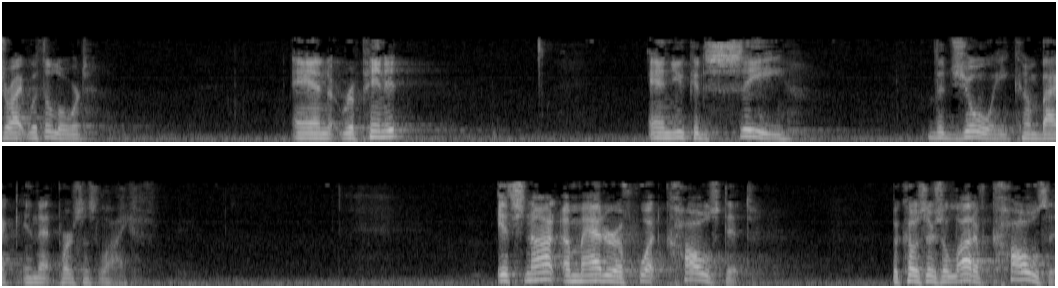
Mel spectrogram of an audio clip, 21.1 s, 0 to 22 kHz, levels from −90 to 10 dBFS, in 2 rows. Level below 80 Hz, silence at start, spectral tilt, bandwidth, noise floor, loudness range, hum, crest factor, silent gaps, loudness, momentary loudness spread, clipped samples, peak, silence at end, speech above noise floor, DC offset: -56 dBFS; 0 s; -4 dB/octave; 7.8 kHz; -55 dBFS; 9 LU; none; 22 dB; none; -26 LUFS; 16 LU; under 0.1%; -6 dBFS; 0 s; 29 dB; under 0.1%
